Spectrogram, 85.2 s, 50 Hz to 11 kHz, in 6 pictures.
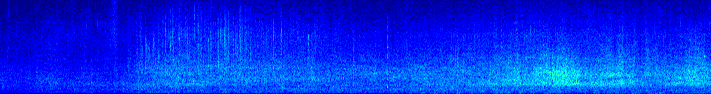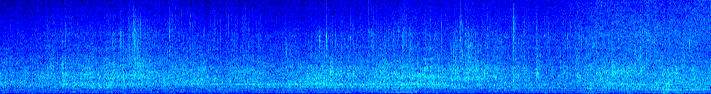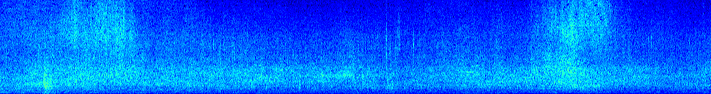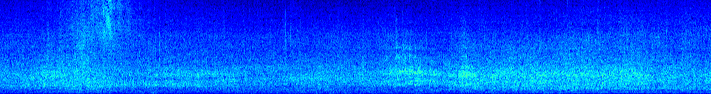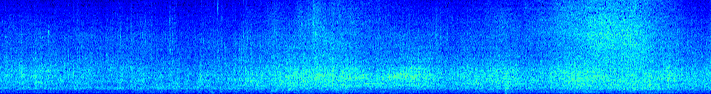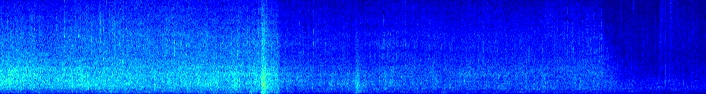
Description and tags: Ambiente - maquinaria cantera
machines on a quarry
MONO reccorded with Sennheiser 416
machine, quarry, quarry-machine, stone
